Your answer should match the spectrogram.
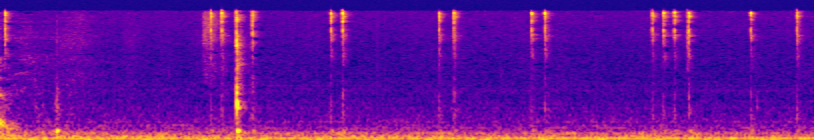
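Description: Faint, scattered computer keyboard and mouse clicks, some in pairs, the clearest about two seconds in, over a low steady hum: the sound of copying and pasting a list between a web page and a spreadsheet.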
